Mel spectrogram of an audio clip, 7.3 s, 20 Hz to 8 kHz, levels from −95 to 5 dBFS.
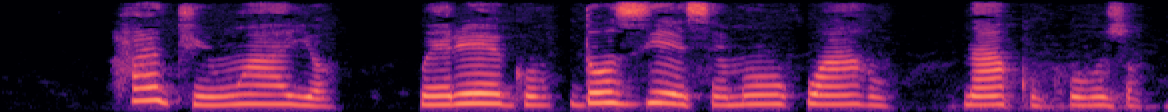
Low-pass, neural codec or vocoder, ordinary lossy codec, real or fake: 7.2 kHz; none; MP3, 48 kbps; real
